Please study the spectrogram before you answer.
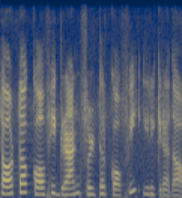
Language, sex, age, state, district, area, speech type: Tamil, female, 18-30, Tamil Nadu, Viluppuram, rural, read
